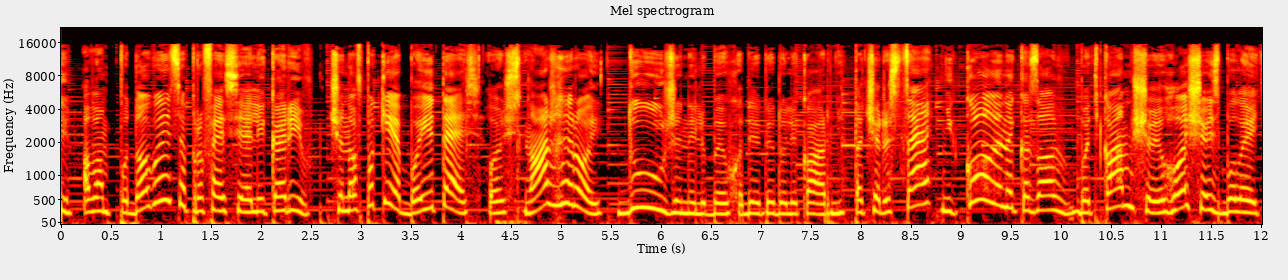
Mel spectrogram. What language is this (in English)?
Ukrainian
